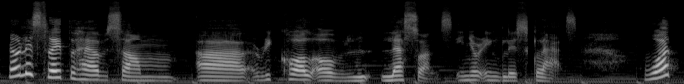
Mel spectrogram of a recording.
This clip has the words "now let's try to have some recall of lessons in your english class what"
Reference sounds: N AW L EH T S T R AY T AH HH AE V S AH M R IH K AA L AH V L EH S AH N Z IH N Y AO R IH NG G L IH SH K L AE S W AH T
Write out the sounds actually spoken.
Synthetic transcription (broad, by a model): N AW L EH T S T R AY T AH HH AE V S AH M R IH K AA L AH V L EH S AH N S IH N Y AO R IH NG G L IH SH K L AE S W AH T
